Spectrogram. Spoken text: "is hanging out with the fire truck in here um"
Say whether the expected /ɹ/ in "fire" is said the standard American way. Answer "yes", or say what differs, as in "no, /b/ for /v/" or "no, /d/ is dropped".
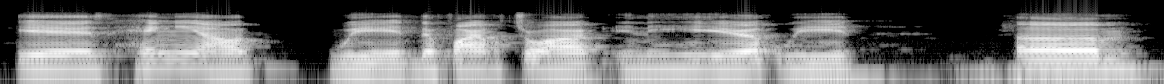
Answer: no, /l/ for /ɹ/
